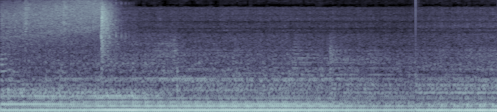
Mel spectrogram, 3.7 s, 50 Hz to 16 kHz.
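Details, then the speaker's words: Nissan 350z V6 after an ignition coil replacement to fix a misfire. Deep, even exhaust note climbs cleanly on the rev with no stumble, and no smoke; the check engine light is still on, so the engine sounds normal but is not yet scanned. "Se escucha bastante bien el carro. Se escucha como debería de ser."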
